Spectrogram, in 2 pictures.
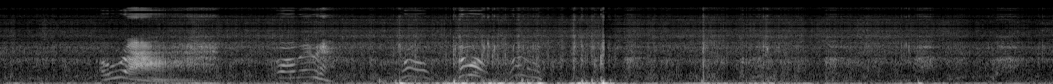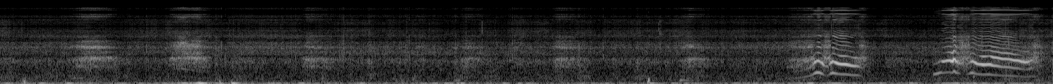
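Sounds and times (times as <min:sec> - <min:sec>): ocean water lapping: 0:00.0 - 0:21.0
small water splash: 0:00.0 - 0:21.0
wind rumble on microphone: 0:03.7 - 0:17.5.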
